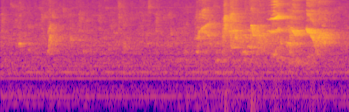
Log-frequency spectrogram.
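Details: A red-crested cardinal sings: a couple of isolated chips, then a lively two-second burst of jumbled bright notes and slurred whistles at high pitch, against a low background hum.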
